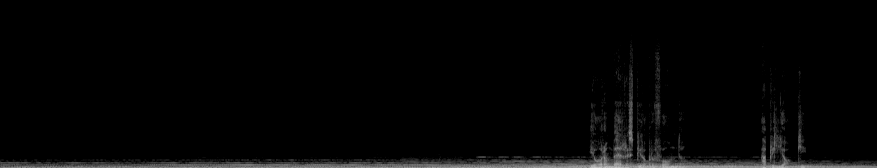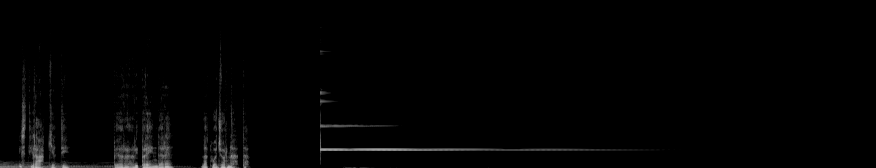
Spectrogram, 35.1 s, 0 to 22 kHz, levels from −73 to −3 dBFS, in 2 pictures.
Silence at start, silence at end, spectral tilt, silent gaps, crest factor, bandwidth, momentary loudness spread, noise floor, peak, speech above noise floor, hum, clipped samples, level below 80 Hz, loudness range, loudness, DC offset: 0 s; 6.3 s; -6.5 dB/octave; none; 22 dB; 15 kHz; 17 LU; under -90 dBFS; -12 dBFS; over 62 dB; none; under 0.1%; -40 dBFS; 13 LU; -34 LUFS; under 0.1%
